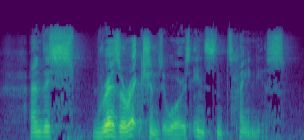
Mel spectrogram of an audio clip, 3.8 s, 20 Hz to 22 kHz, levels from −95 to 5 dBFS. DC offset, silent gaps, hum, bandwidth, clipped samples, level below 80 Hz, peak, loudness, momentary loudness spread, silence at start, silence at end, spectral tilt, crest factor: under 0.1%; none; none; 10.5 kHz; under 0.1%; -62 dBFS; -4 dBFS; -25 LUFS; 15 LU; 0.4 s; 0.25 s; -3 dB/octave; 22 dB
